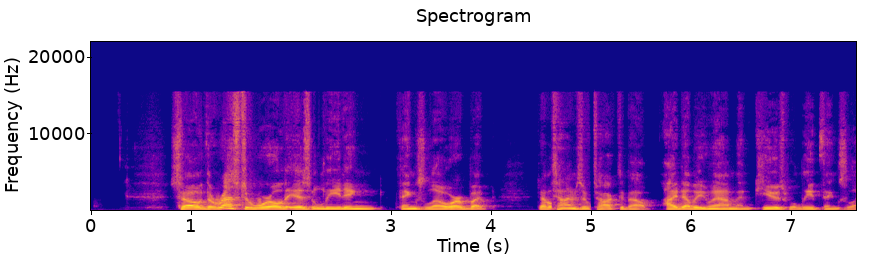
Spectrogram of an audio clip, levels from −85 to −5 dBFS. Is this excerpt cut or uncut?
cut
